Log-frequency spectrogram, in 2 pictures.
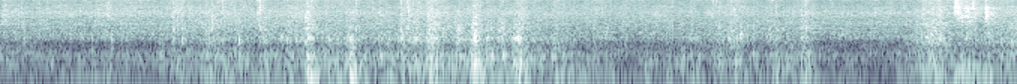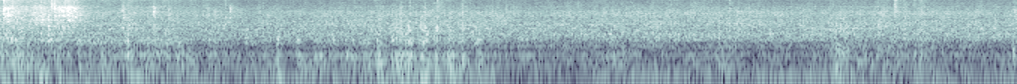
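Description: Diced vegetables poured from a plastic bag into a pot of potatoes frying: a steady sizzling hiss with a crackling patter of pieces falling in and the bag rustling, loudest about five seconds in, then the sizzle settles to an even hiss.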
